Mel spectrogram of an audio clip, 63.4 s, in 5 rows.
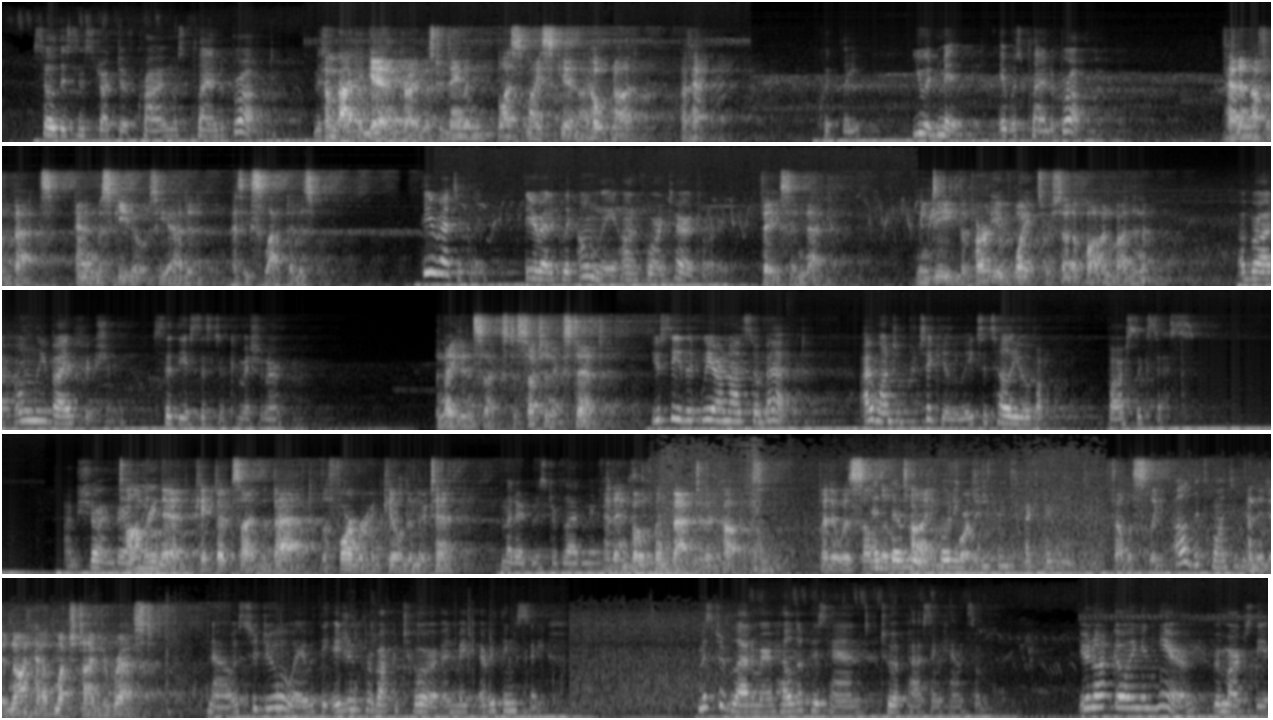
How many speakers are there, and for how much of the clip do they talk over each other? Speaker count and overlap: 2, about 9%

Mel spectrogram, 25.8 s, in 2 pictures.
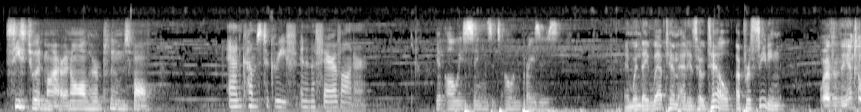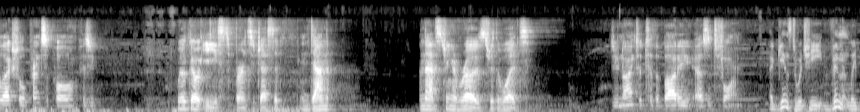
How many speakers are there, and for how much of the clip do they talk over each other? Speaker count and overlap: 6, no overlap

